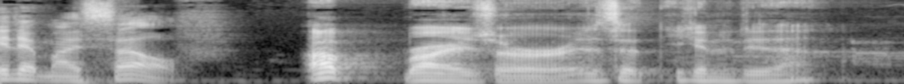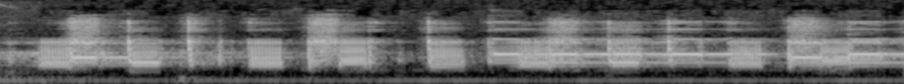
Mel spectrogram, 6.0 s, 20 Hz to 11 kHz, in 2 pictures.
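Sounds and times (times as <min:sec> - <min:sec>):
speech: 0:00.0 - 0:02.8
bouncy electronic video game melody as phone ringtone: 0:02.8 - 0:06.0.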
